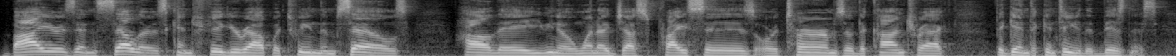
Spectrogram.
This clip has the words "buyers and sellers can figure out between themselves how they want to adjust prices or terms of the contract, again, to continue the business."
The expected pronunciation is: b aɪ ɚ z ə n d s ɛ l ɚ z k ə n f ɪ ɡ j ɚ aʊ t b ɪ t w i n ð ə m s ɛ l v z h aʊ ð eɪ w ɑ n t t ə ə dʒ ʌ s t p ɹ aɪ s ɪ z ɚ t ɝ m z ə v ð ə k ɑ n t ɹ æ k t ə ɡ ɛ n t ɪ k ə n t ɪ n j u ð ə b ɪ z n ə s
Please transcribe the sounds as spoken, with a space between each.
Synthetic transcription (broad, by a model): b aɪ ɚ z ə n s ɛ l ɚ z k ə n f ɪ ɡ j ɚ aʊ t b ɪ t w i n ð ə m s ɛ l v z h aʊ ð eɪ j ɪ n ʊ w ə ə dʒ ʌ s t p ɹ aɪ s ɪ z ɚ t ɝ m z ə v ð ə k ɑ n t ɹ æ k t ə ɡ ɛ n t ɪ k ə n t ɪ n j u ð ə b ɪ z n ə s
